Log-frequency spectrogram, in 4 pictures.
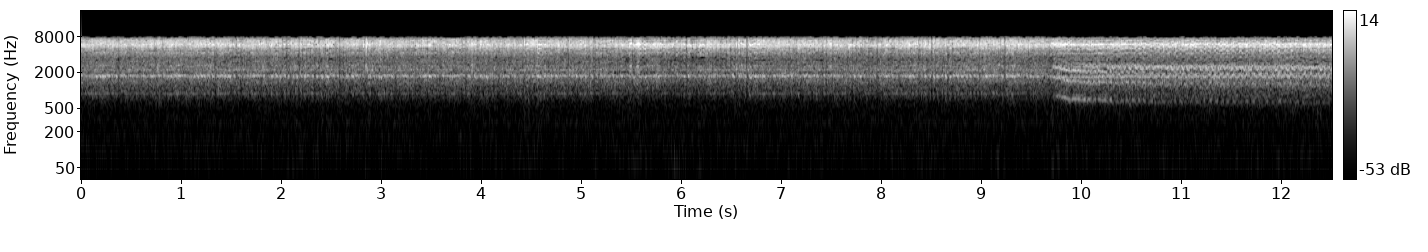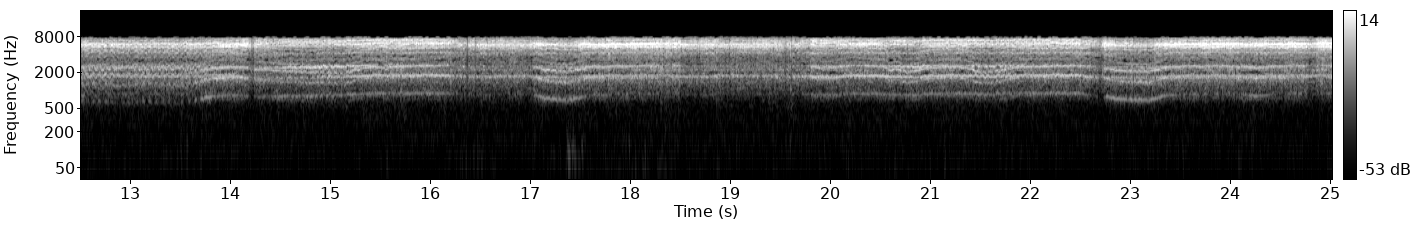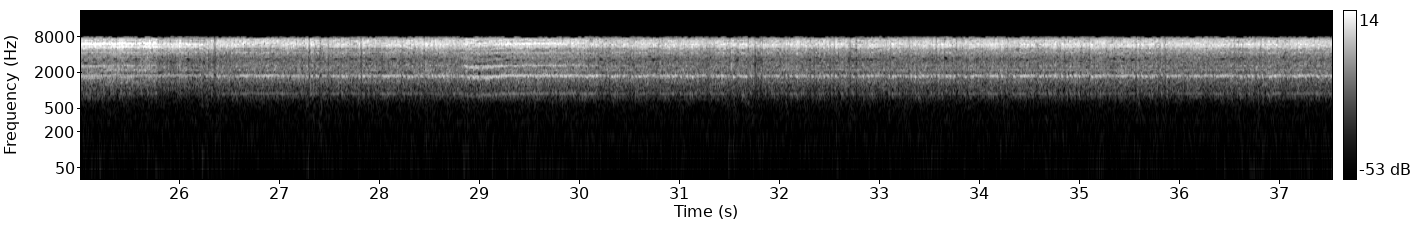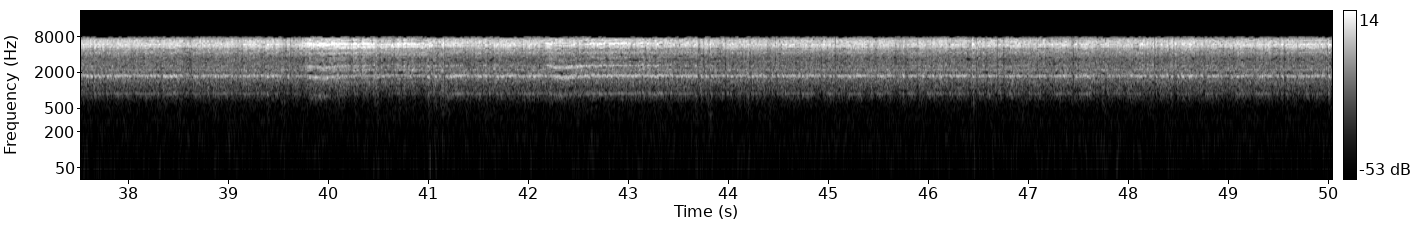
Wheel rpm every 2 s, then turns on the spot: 230, 230, 230, 230, 230, 200, 200, 210, 220, 230, 220, 220, 230, 230, 230, 230, 230, 230, 230, 230, 230, 230, 230, 230, 230.
none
